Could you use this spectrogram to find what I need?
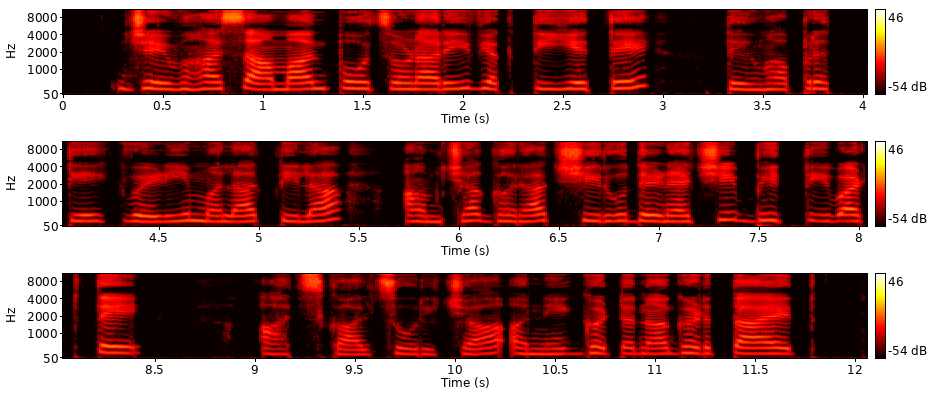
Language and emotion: Marathi, fearful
